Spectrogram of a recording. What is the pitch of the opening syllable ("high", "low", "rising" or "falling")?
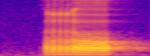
low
